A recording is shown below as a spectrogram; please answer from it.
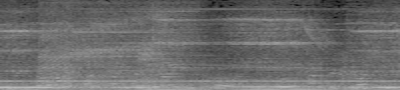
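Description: Experimental synthesizer noise music: a dense hiss and rumble with several held drone tones layered over it, a constant high tone throughout and a lower tone entering about a second and a half in.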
